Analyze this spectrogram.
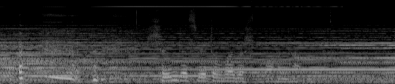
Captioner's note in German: lacht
